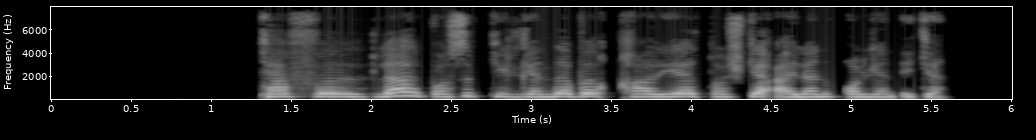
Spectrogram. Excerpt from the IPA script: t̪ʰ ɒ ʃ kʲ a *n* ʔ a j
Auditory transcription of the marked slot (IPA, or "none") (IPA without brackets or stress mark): none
